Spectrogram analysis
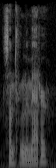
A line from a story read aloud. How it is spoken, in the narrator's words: murmured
